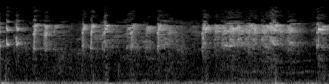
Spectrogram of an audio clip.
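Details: Rosy-faced lovebirds of the opaline color mutation chirping: bursts of harsh, high, buzzy chatter in quick irregular pulses, merging into a continuous scratchy squeaking stream in the second half.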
